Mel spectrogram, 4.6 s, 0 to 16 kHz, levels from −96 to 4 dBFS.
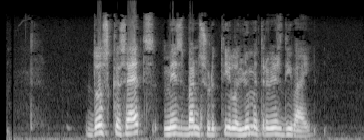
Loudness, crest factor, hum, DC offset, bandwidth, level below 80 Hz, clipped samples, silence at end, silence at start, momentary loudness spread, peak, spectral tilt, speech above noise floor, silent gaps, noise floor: -12 LUFS; 14 dB; none; under 0.1%; 11 kHz; -46 dBFS; 0.3%; 0.65 s; 1.1 s; 7 LU; 0 dBFS; -5.5 dB/octave; 32 dB; none; -43 dBFS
